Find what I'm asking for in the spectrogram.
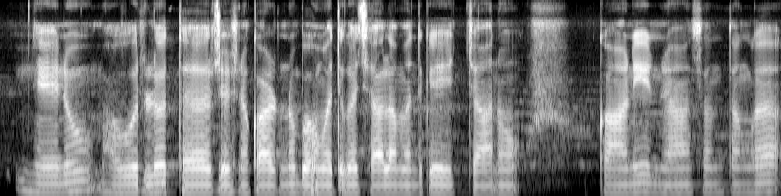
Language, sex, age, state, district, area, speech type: Telugu, male, 30-45, Andhra Pradesh, Chittoor, urban, spontaneous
